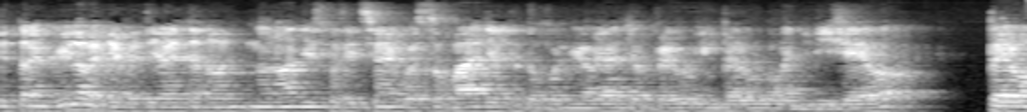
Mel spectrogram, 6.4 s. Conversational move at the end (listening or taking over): listening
